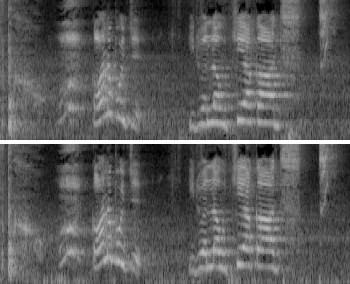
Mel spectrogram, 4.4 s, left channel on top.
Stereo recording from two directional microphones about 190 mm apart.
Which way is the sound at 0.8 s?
70° right (ahead or behind).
